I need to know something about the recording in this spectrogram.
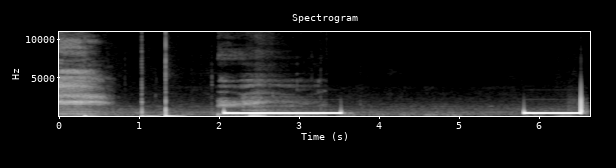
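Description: A telephone ringback tone: a steady, clear beep holds for about a second and a half, pauses, then starts again, preceded by a couple of sharp clicks and brief rustling.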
